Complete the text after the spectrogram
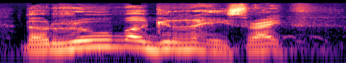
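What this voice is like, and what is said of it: Attempted Scottish accent. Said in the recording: “try that Scottish accent he uses”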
